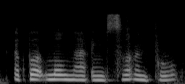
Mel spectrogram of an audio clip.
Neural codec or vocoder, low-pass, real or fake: codec, 16 kHz in and 24 kHz out, 0.4 kbps, LongCat-Audio-Codec, four codebook decoder; 10.8 kHz; fake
